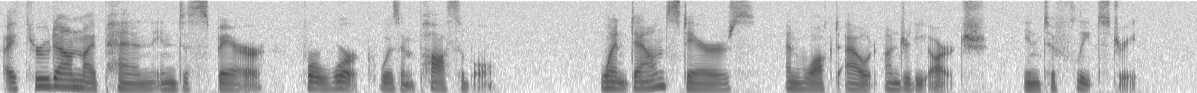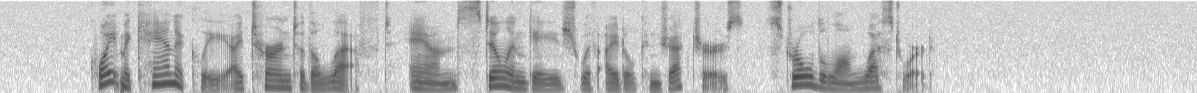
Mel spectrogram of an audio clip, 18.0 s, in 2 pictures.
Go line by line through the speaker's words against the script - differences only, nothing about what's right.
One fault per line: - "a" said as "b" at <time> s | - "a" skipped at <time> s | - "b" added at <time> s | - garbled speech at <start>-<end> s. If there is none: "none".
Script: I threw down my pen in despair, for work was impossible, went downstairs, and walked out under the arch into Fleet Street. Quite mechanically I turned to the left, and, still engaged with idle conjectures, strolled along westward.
none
